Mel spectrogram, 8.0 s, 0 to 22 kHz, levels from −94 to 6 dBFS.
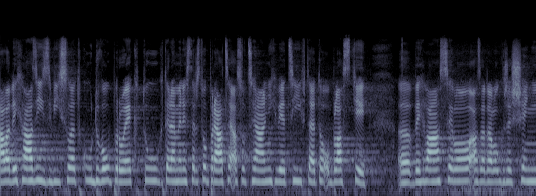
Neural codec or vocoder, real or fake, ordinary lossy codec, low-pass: none; real; Opus, 64 kbps; 10.8 kHz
